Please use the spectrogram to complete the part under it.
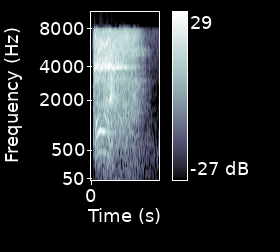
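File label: "hold it" English; phoenix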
